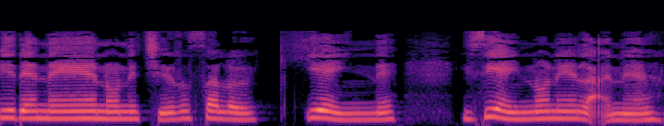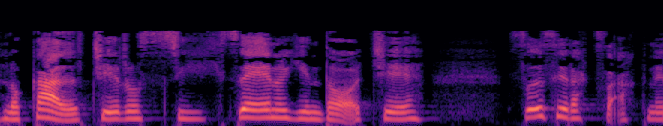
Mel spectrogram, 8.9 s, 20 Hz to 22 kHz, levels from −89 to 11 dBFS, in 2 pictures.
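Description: Throughout, the speech stops at 9 kHz and carries two mismatched, overlapping artefact textures rather than one, likely from transcoding between lossy codecs, consistent with low-bitrate AAC re-encoded as Vorbis.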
